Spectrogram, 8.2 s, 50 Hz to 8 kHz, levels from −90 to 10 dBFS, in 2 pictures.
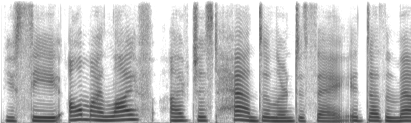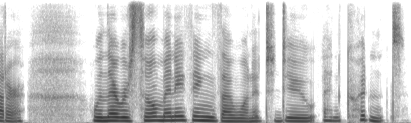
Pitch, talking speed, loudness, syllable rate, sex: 230 Hz, 190 wpm, -19 LUFS, 4.7 syllables/s, female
